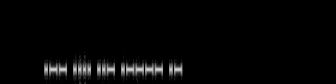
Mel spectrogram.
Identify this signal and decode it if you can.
Morse code, heard as a keyed tone, about 52 wpm, 700 Hz. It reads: WHU1A
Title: Code Groups - 5 Letter:Numbers - 50wpm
